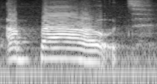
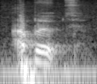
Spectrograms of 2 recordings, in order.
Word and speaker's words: about: in Southern Ontario and we don't pronounce about as a boot don't know it number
